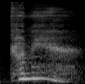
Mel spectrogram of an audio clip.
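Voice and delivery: high, otherworldly call from far off. Retold or imitated. A divine voice beckoning him to the cave, high and distant. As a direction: call him gently from somewhere beyond. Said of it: "I hear a voice go".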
